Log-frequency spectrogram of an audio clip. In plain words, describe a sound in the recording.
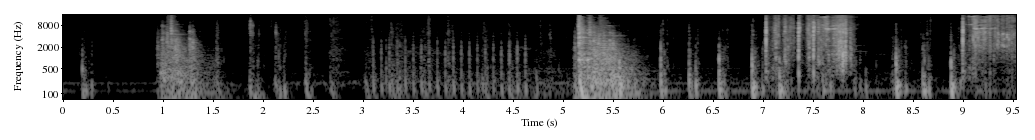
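Footsteps thud quickly on hard ground and floors.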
